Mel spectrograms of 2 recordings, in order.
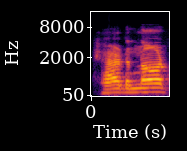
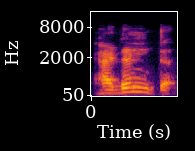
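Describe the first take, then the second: First: It is said as two full separate words. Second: It is said as one short contracted word. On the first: The speaker calls it wrong. "ಹ್ಯಾಡ್ ನಾಟ್ ಅಂತ ಹೇಳ್ಬಾರ್ದು" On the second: The speaker calls it right. "Short ಆಗೇನೆ ಓದ್ಬೇಕು ಅದನ್ನ"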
